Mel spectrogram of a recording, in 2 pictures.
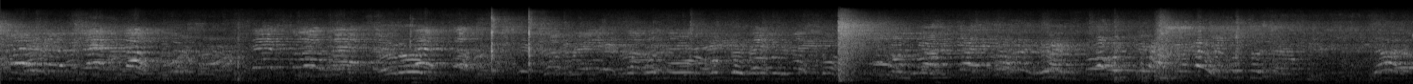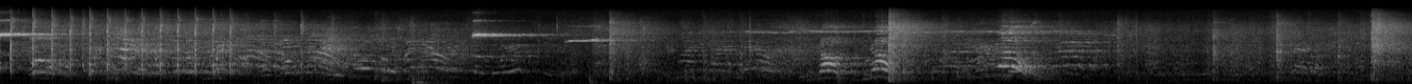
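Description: A crowd of people chatters and calls out in a large echoing gym.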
